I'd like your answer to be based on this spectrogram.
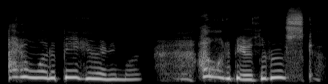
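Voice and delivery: a hint of a pining young wife; Octavia. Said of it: "Octavia's like".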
